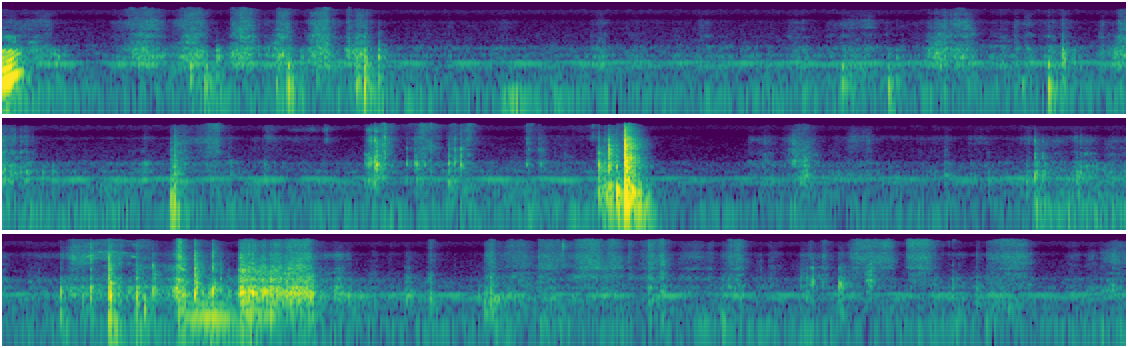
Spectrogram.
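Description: Handling of patterned cardstock and a liquid glue pen: scattered soft rustles and taps, one sharp click about eleven seconds in, and a stretch of paper rustling around fifteen seconds as the glued box is picked up and squeezed into shape.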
